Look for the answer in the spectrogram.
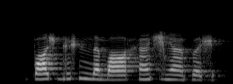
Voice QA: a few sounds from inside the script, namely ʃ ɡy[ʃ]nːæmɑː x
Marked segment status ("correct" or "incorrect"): correct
